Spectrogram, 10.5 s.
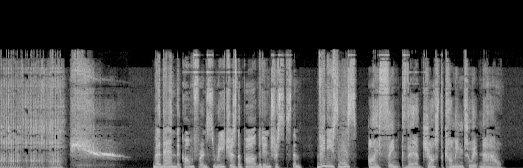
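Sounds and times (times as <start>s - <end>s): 
voice imitating snoring: 0.0s - 2.0s
speech: 3.1s - 10.1s.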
